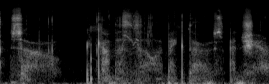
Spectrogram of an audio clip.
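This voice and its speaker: A whispered voice moves at a fairly slow pace over noticeable background noise. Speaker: ASMR creator. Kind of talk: ASMR rambling.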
